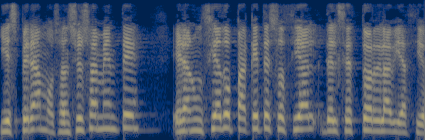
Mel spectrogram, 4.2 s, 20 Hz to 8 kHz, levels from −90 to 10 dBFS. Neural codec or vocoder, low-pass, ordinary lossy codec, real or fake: vocoder, 44.1 kHz, 128 mel bands every 512 samples, BigVGAN v2; 7.2 kHz; none; fake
